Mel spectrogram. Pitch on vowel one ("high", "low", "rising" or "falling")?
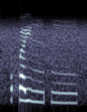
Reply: high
